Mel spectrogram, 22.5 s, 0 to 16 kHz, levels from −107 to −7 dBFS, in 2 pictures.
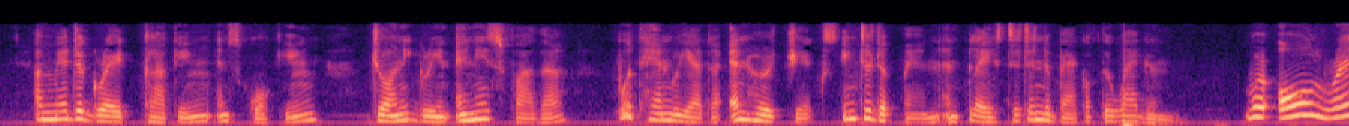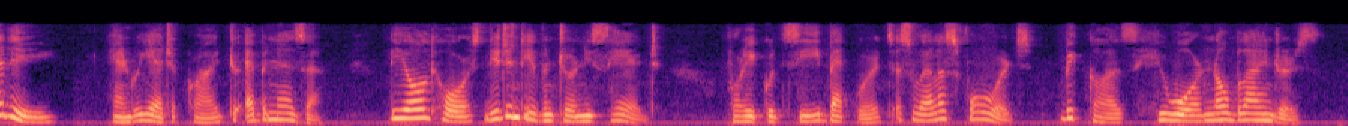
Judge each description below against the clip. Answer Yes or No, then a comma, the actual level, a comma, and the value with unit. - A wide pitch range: Yes, wide, 6.4 semitones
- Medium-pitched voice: Yes, medium, 160 Hz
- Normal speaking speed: Yes, average, 150 wpm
